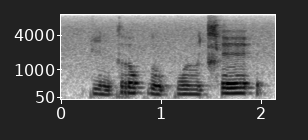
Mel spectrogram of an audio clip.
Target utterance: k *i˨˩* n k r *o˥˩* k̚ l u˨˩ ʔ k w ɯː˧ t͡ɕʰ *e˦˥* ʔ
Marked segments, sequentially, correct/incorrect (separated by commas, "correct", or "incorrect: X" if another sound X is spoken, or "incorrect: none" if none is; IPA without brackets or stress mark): incorrect: i˩˦, correct, incorrect: e˥˩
